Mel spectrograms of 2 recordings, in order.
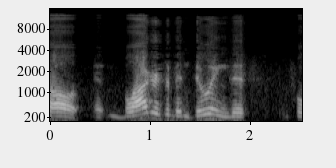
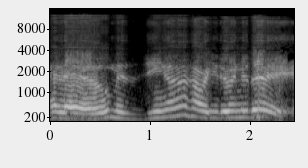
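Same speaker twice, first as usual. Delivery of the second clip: put-on fancy voice, pitched up; 8 semitones higher, 4 dB louder than usual. Guest greeting the host at the start of a training session, in a fancy voice. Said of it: "That was my fancy voice".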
